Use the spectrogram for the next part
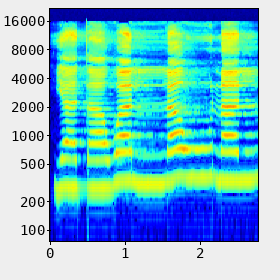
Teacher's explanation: mim dibaca dengan jelas minhum yatawallau lau ada hukum harfulin karena ada wau sukun didahului harakat fathah maka dibacanya lembut atau lunak · atau lunak yatawallaunal Alif lamnya dinamakan dengan alif lam syamsiah karena alif lam menghadapi huruf Syamsiah yaitu lam juga maka alif lam tidak dibaca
